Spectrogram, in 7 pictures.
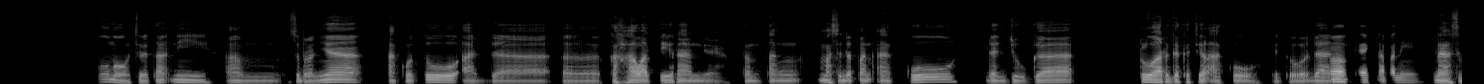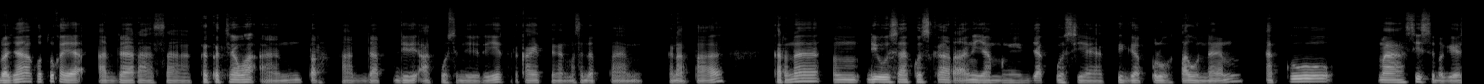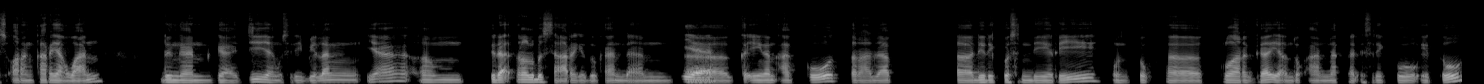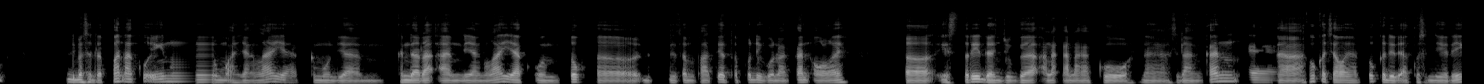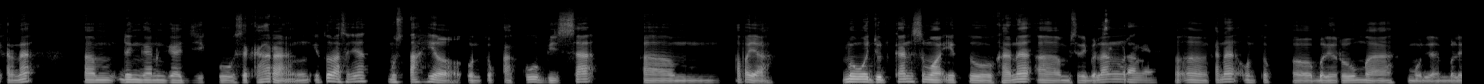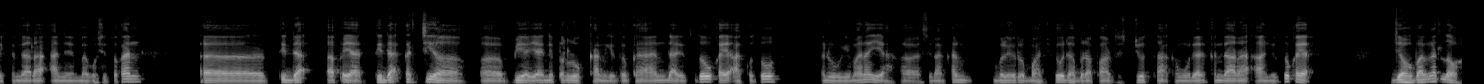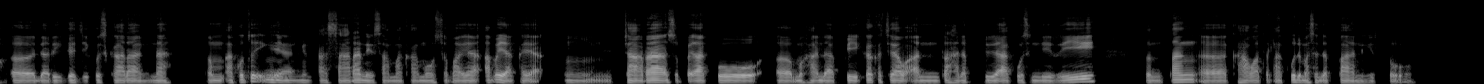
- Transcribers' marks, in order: none
- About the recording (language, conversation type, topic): Indonesian, advice, Bagaimana cara mengelola kekecewaan terhadap masa depan saya?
